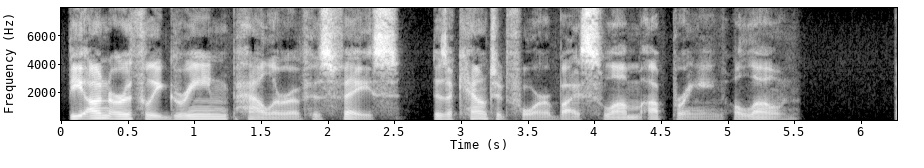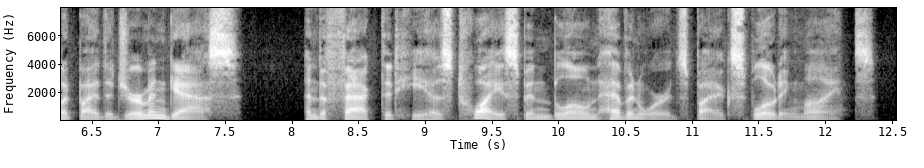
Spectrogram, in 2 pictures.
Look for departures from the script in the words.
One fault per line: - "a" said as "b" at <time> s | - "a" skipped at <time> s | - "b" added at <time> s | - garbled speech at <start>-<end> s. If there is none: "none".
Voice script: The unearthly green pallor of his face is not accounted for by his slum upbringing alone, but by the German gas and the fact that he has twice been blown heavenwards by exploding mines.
- "not" skipped at 2.9 s
- "his" skipped at 3.9 s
